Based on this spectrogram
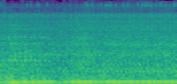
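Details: Ford tractor with a three-cylinder diesel, run at full throttle. A steady, even diesel drone with a strong low hum and no knocks or misses; healthy at high revs.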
